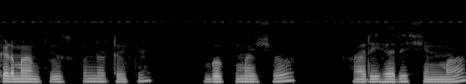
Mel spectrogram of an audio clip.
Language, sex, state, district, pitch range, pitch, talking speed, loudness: Telugu, male, Andhra Pradesh, Guntur, 120-140 Hz, 130 Hz, 105 wpm, -30 LUFS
